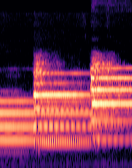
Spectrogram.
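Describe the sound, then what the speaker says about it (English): A doorbell at a home rings twice in a quiet room, two clear chime tones about half a second apart, each holding and fading a little, moderately soft with no talking. "it's the doorbell rang"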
